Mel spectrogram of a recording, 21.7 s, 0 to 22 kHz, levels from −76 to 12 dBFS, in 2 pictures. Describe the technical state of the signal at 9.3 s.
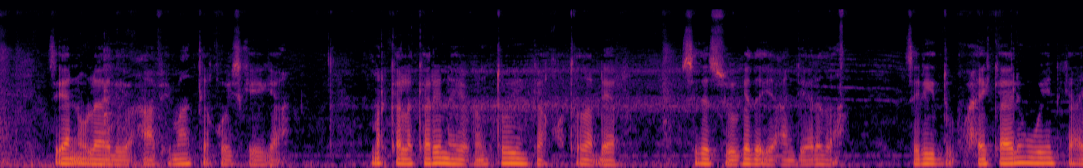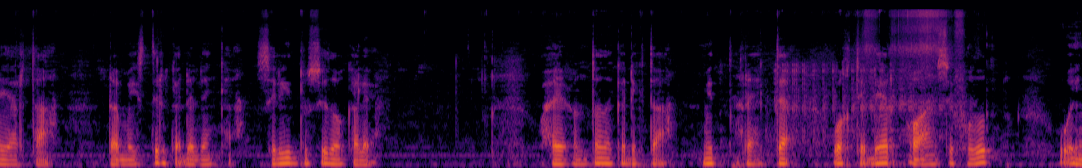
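The speech signal at 9.3 s is intact, with no fault present at that moment.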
